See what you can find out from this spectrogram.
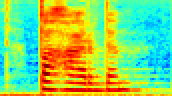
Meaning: disdain, contempt
- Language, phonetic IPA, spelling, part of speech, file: Belarusian, [paˈɣarda], пагарда, noun, Be-пагарда.ogg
